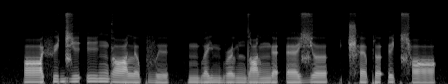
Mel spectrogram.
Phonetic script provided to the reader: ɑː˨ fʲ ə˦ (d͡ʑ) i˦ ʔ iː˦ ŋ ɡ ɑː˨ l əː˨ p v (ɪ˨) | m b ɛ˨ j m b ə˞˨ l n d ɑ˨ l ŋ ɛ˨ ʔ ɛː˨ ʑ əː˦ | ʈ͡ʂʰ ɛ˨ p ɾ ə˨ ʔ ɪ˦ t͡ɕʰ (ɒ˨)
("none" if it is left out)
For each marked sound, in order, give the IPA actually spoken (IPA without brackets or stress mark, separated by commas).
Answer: d͡ʑ, ɪ˨, ɑ˨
